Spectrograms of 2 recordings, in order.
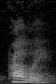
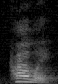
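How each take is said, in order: First: The word is shortened, with sounds skipped. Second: The same.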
